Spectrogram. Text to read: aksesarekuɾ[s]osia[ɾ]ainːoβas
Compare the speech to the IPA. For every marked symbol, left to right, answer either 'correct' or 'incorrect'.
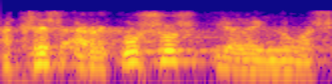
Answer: correct, incorrect

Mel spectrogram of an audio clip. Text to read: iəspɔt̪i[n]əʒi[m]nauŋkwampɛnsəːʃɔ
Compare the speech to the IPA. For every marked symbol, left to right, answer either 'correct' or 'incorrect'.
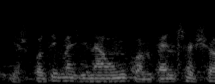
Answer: incorrect, incorrect

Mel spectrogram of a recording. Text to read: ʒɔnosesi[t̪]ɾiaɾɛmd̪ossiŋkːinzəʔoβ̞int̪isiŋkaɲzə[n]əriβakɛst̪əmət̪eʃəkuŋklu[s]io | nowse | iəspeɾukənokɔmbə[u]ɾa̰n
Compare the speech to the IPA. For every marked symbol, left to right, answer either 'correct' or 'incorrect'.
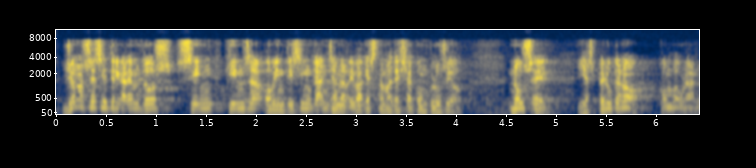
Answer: correct, correct, incorrect, incorrect

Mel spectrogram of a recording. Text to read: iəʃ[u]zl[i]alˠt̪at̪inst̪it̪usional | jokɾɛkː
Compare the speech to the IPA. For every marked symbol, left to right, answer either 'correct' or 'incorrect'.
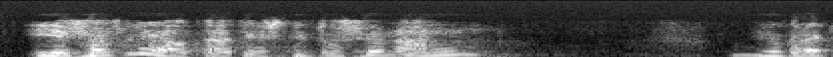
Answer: incorrect, incorrect

